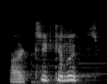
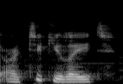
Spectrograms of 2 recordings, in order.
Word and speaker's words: articulate: This is articulate, the stress on this syllable, and this is articulate with secondary stress on the last syllable.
